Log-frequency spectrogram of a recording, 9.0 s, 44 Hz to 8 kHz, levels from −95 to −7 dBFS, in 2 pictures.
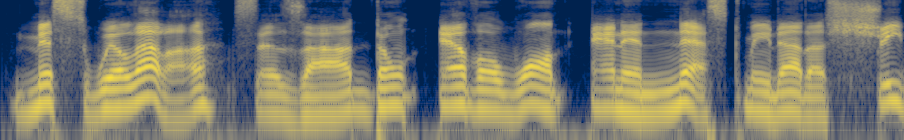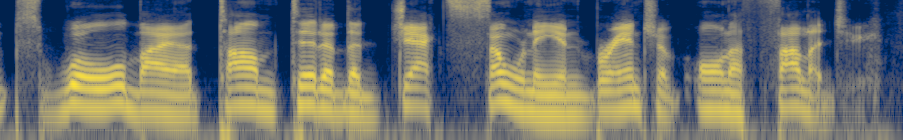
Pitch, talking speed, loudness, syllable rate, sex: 140 Hz, 155 wpm, -19 LUFS, 4.1 syllables/s, male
